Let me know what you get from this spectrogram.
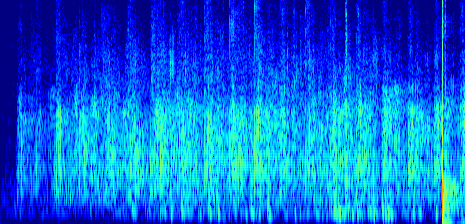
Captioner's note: attendees applauding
